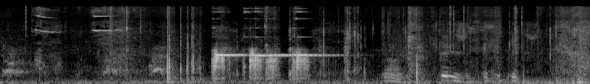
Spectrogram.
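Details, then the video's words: Dog chewing offal, a food new to it, instead of porridge; quick loose smacks and licks at an uneven pace, with a louder sloppy stretch around two seconds and a thin constant whine-like tone in the background. "dog eating offal | Eating Sounds"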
